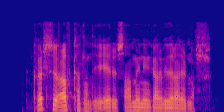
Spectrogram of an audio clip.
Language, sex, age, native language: Icelandic, male, 20-29, Icelandic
